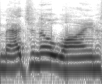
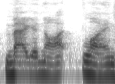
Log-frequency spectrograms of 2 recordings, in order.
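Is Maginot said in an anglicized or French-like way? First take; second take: French-like; anglicized. First: Maginot is said in a French-like way. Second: Maginot is said in an anglicized way.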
